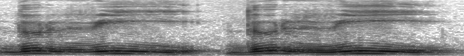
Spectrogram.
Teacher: وإن كان كسرة راح تكون عندنا مرققة، فننتبه مثل ذري، ذري، لاحظتم الراء هنا مشددة بكسر فنقرأها راء مرققة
